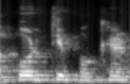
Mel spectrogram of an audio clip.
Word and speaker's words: কর্তৃপক্ষ: পক্ষের নাম হবে বা কর্তৃপক্ষের নাম হবে হচ্ছে বাংলাদেশ। সরি, এখানে কর্তৃপক্ষ উচ্চারণটা হবে যে সরকার কর্তৃক মোকদ্দমার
